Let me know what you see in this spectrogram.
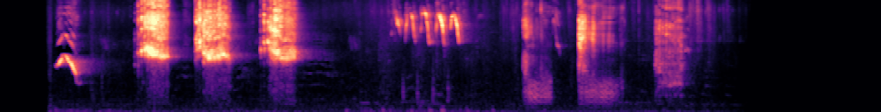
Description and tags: A kaka - native parrot to New Zealand - letting loose.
